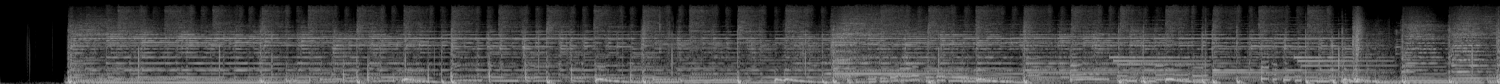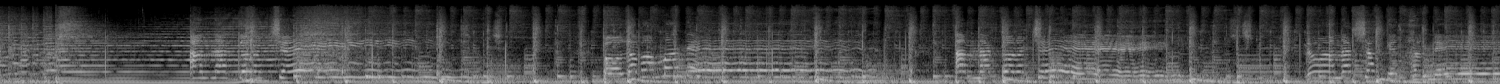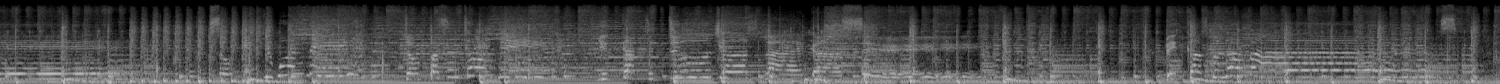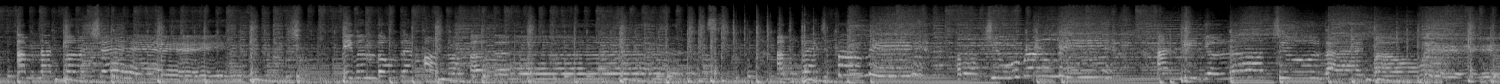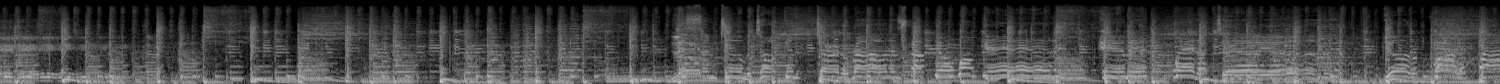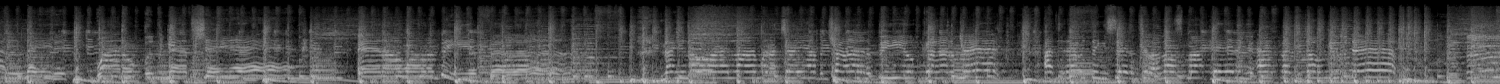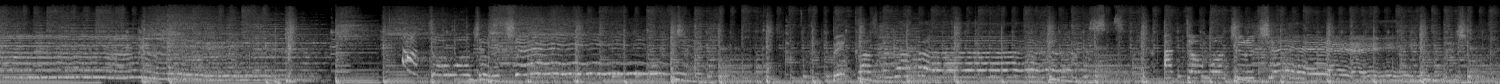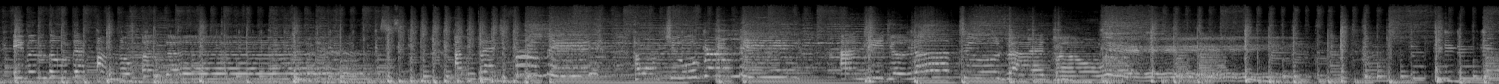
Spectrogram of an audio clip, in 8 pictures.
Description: ◆盤質Ａ面/VG+◆盤質Ｂ面/VG+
